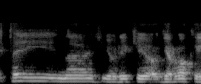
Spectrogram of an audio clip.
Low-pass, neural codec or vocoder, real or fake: 7.2 kHz; none; real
